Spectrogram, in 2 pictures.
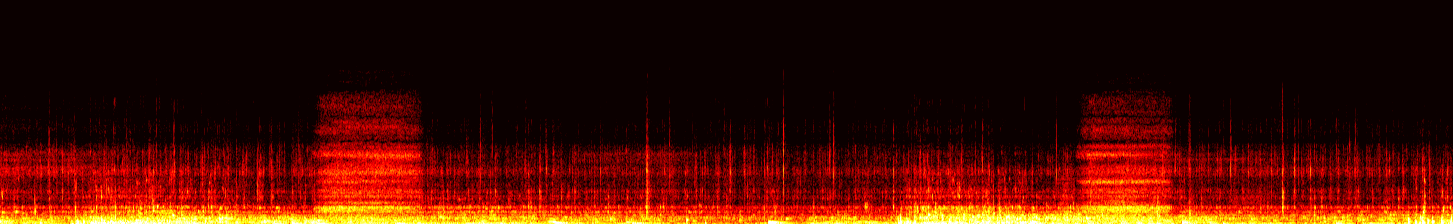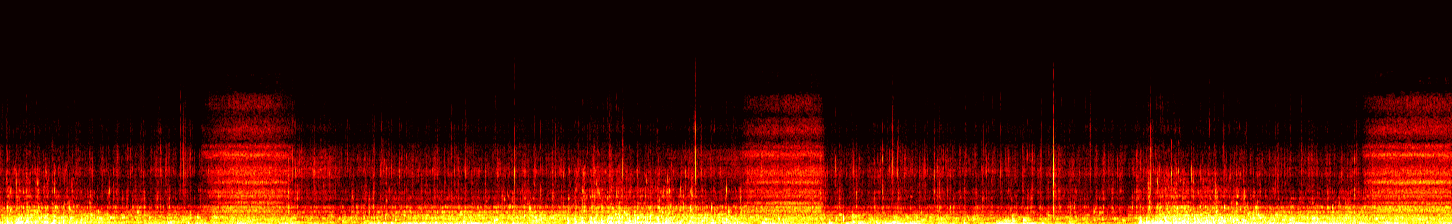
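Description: Underwater breathing through a scuba regulator: a short hiss on each inhale, five times about every five to six seconds, alternating with a low gurgling rumble of exhaled bubbles.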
